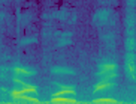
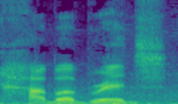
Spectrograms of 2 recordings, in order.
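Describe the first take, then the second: First: The first word is said as plain 'harbor'. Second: The first word is said as 'haba'.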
